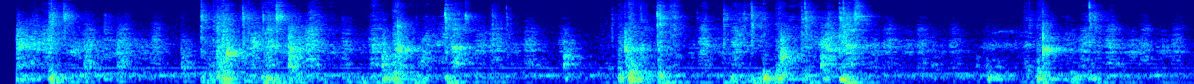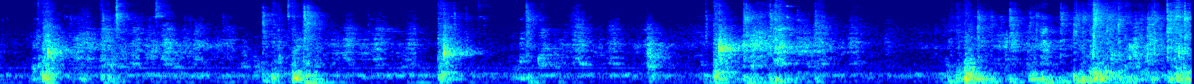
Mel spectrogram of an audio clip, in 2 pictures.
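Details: Female French Bulldog playing indoors, trying to keep a balloon in the air as long as she can; repeated soft whimpers, panting and snuffling with balloon bumps and scuffling throughout, a faint voice now and then.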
